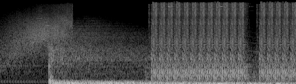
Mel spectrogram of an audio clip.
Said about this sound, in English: The men the cops had led into the building opened fire, spraying bullets from their Thompson submachine guns. All seven men were cut down, their bodies nearly sliced in half by the ceaseless barrage of bullets.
